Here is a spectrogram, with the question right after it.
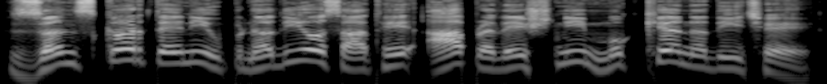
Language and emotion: Gujarati, neutral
